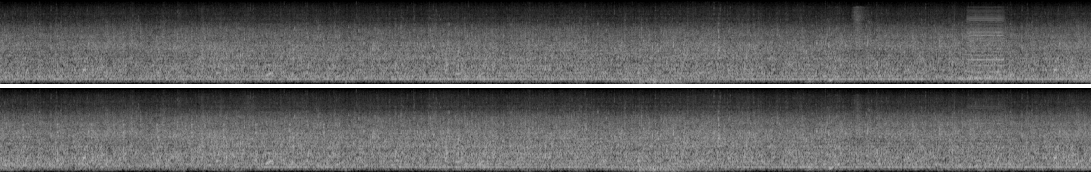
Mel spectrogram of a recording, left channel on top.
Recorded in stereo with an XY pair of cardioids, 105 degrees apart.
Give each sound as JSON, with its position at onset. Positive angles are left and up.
{"t": 0.0, "sound": "running water", "azimuth_deg": -20, "distance_m": 1.1}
